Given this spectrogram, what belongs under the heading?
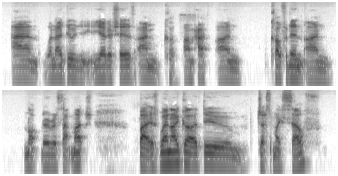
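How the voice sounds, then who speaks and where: Against a quiet background, a man with a medium pitch speaks at a fairly slow pace in a monotone, flat intonation. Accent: strong Southwest English. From Southwest England. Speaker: wrestling promotion founder. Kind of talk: casual chat.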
